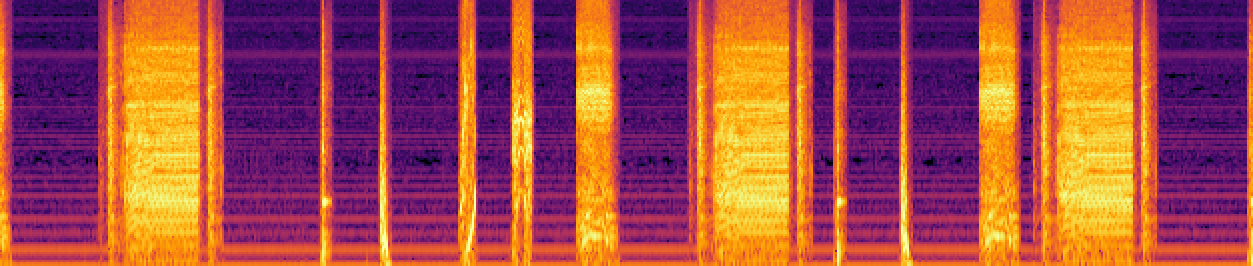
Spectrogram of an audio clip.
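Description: A cartoon sawmill machine buzzes as it cuts logs.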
